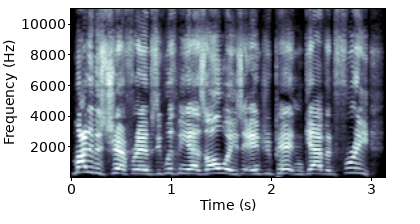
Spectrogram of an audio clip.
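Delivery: high, bright host introduction; podcast host voice. Acted. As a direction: announce the show and guests.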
